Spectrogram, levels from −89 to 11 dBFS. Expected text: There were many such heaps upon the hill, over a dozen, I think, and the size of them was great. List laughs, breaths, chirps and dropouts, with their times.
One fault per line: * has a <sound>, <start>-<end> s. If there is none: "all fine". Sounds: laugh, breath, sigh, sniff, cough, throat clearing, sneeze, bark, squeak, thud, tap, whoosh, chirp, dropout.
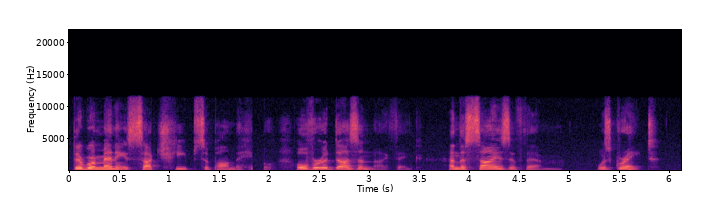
* has a dropout, 1.8-2.0 s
